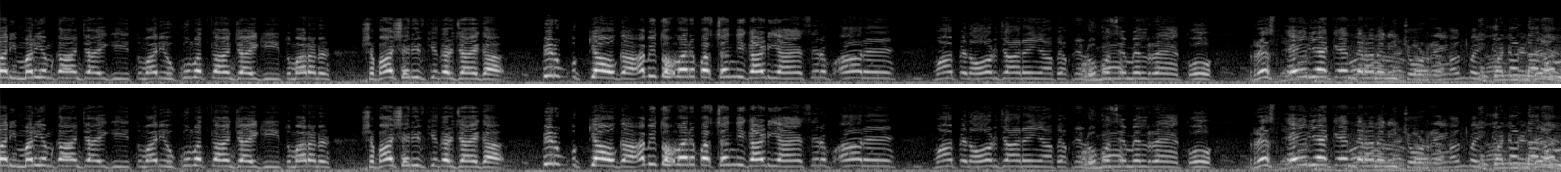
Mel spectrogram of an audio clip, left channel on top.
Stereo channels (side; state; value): both; identical; correlation 1.00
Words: مریم کہاں جائے گی؟ تمہاری حکومت کہاں جائے گی؟ تمہارا شہباز شریف کدھر جائے گا؟ پھر کیا ہوگا؟ ابھی تو ہمارے پاس چند ہی گاڑیاں ہیں، صرف آ رہے ہیں، وہاں پہ لاہور جا رہے ہیں، یہاں پہ اپنے لوگوں سے مل رہے ہیں، تو ریسٹ ایریا کے اندر ہمیں نہیں چھوڑ رہے ہیں۔ کتنا ڈر ہے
